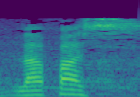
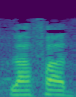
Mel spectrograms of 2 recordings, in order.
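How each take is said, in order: First: The last consonant is a plain z sound. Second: The last consonant is an emphatic dh sound. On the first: The speaker calls it wrong. "Kalau lafaz jadinya za, zai. Zayun" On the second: The speaker calls it right. "Kalau za atau vo, ketika kita ngucap lafad, masih tetap lafad"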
